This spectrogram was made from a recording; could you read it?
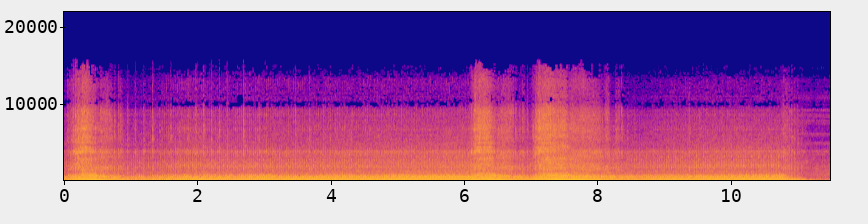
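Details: Honda Civic turbo build (cheap eBay turbo), first start after a year of building, with the oil line draining into a cup. Steady, even idle with two quick clean throttle blips that rise and settle smoothly, no knocks.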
